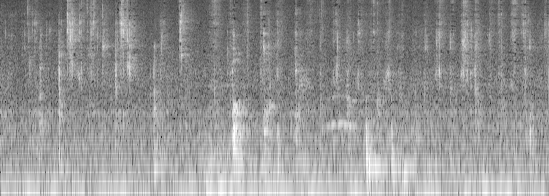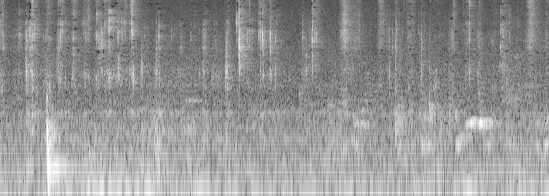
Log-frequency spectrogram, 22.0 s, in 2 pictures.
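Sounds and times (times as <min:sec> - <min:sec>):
low thumps: 0:07.1 - 0:08.7, 0:11.8 - 0:13.0.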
